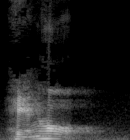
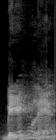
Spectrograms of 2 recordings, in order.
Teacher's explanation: thanh huyền, thanh ngã, thanh nặng, đó là những âm trầm. Khi nói nó sẽ chìm xuống.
